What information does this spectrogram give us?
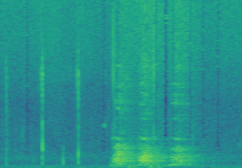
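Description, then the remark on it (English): A dog barks in a short, harsh burst of two or three barks, preceded by a few faint ticking clicks, with a low steady hum underneath. “Someone's going to be too angry at their dog for me to walk over and start patting the neighbour's cat.”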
